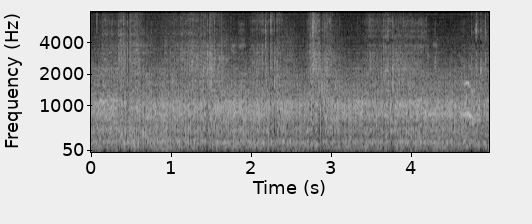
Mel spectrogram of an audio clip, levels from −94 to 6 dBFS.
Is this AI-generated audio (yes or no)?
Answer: yes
